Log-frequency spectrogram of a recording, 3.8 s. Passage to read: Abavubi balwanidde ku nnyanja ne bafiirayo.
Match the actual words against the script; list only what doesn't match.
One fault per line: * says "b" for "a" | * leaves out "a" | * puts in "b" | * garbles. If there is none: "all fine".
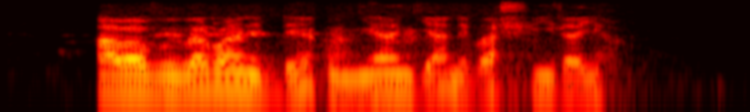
all fine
